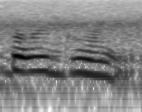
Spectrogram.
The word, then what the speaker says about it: Greene: My name is Greene. That's Green with a silent E at the end.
